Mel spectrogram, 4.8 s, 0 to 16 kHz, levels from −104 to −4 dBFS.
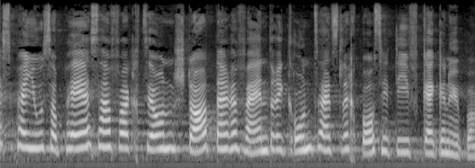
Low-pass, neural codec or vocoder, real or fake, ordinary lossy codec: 14.4 kHz; none; real; none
